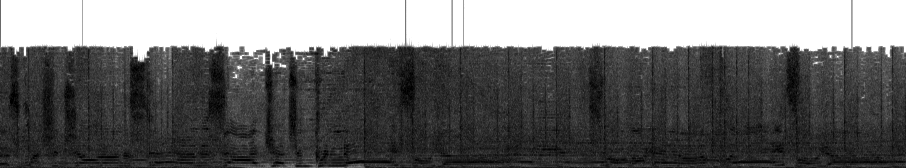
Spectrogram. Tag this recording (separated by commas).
Music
